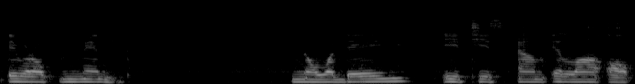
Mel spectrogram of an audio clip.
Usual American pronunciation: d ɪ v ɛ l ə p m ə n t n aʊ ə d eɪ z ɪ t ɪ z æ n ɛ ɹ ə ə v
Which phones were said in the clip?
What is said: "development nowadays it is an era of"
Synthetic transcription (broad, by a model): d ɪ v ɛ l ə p m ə n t n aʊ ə d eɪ ɪ t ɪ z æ n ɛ l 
